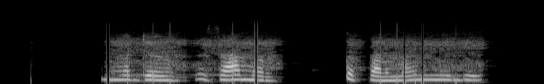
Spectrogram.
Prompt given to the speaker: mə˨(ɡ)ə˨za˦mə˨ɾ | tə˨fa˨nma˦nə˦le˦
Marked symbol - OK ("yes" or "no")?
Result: no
